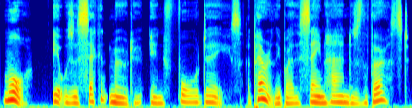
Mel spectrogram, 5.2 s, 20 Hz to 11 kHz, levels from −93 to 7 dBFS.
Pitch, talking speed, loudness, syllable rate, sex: 145 Hz, 200 wpm, -20 LUFS, 4.7 syllables/s, female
